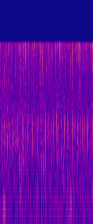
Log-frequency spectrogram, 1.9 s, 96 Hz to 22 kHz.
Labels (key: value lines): label: biophony, rattle
recorder: SoundTrap 500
